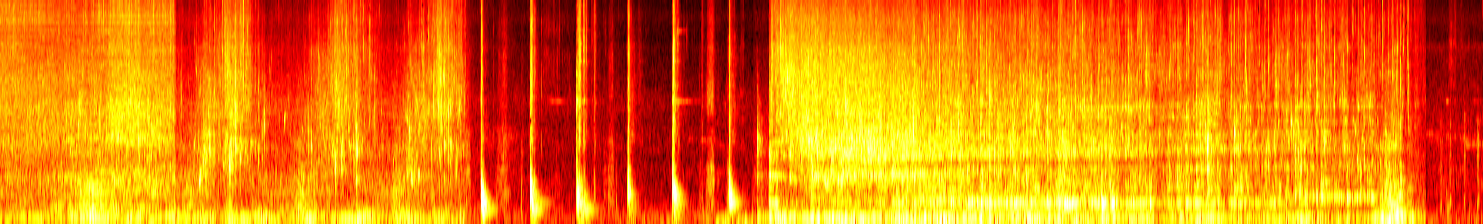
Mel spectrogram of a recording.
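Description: Water poured from a jug onto wheat grains in an enamel basin, the grain being washed, then about eight sharp knocks with a short ring. From about halfway, water is tipped off the grain into a galvanized metal bucket in a steady stream that cuts off sharply near the end.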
